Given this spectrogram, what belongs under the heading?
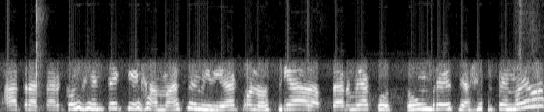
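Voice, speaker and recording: Soft-spoken woman caller on a tinny phone. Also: high voice, steady tone, normal speed, dry recording. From Mexico. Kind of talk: phone-in conversation. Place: on a bus. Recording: tinny phone line with music.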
